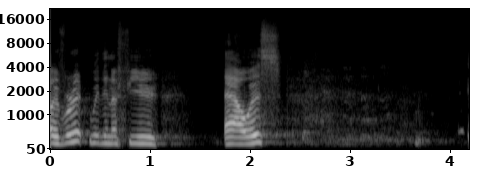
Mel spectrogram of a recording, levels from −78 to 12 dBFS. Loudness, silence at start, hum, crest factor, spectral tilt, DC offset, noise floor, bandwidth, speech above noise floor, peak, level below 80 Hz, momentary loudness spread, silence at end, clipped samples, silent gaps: -24 LUFS; 0 s; none; 20 dB; -5.5 dB/octave; under 0.1%; -53 dBFS; 15 kHz; 30 dB; -6 dBFS; under -90 dBFS; 16 LU; 0.5 s; under 0.1%; none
